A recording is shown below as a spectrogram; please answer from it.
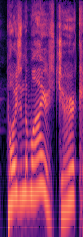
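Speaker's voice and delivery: put-on grumpy anger. Introducing a segment of answering listener questions, mock angry. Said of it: "he's not happy about them".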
